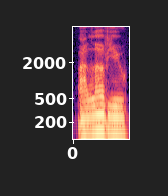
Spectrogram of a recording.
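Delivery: low and soft, lovingly; whisper-soft love line; tender male voice. A narrator's reading.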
